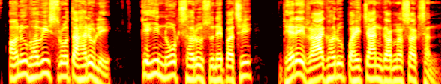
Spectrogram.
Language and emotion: Nepali, neutral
